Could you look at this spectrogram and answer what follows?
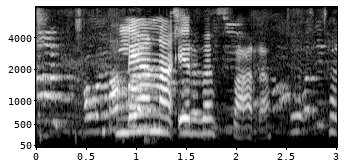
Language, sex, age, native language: Icelandic, female, 10, Icelandic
